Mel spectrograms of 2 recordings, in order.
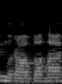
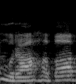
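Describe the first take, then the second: First: The h sound comes after the b. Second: The h sound comes before the b. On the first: The speaker calls it right. "मुराबहा ही मतलब pronounce किया जाता है" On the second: The speaker calls it wrong. "कुछ लोग इसको ना मुराहबा भी कहते थे"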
